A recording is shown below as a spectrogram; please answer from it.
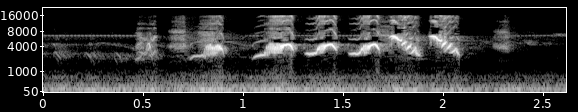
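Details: Loud, clean tui tui zel zel phrase from a Double-collared seedeater, for stimulating captive birds: a series of quick, swooping whistled notes rising into buzzier ends, about six in two seconds.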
